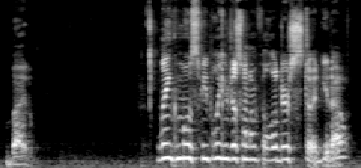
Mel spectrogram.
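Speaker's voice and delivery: on the verge of crying. Talking to viewers in a video, tearful. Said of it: "I'm not crying in this video about".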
